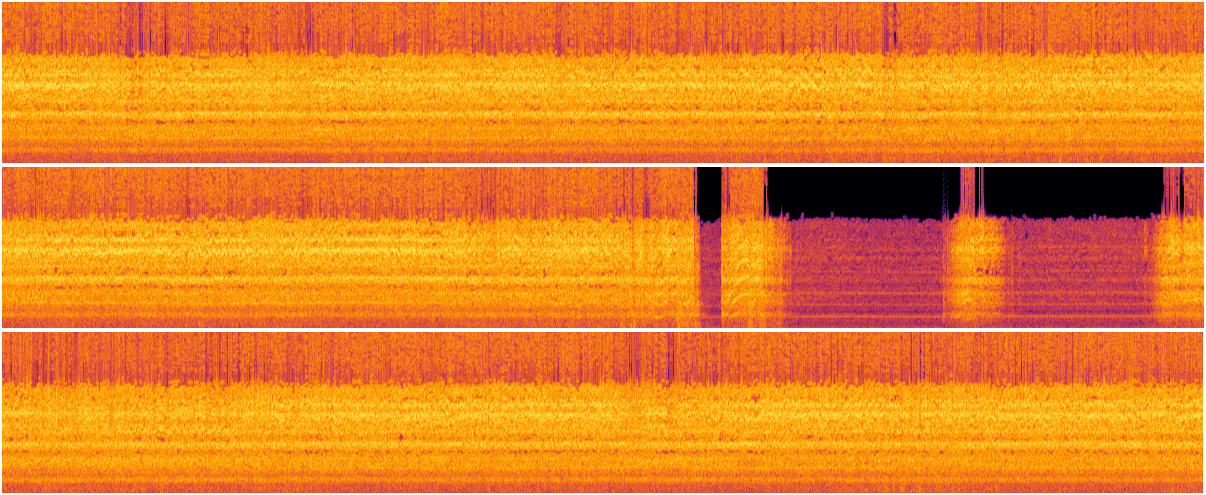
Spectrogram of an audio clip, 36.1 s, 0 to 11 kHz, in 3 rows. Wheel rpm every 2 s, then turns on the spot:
230, 230, 230, 230, 230, 230, 230, 230, 230, 210, 90, 20, 140, 220, 230, 230, 230, 230.
none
